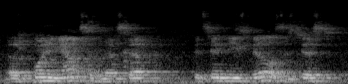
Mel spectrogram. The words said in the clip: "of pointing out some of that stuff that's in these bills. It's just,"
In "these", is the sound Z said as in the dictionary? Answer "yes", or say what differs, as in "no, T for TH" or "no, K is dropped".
yes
